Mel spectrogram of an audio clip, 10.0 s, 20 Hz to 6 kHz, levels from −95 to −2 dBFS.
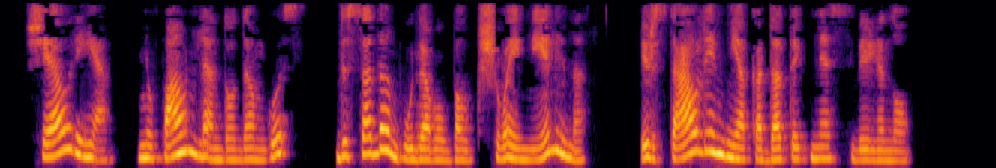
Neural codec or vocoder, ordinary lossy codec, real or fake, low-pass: codec, 16 kHz, 1 kbps, X-Codec, WavLM features, trained on Multilingual LibriSpeech; MP3, 24 kbps; fake; 5.4 kHz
